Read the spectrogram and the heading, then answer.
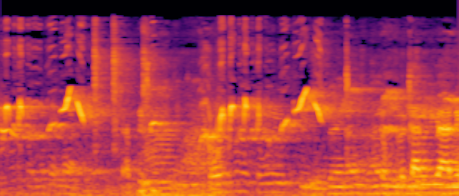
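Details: White-rumped shama, called a promising contest bird, singing sharp rising whistles and harsher squawky phrases in bursts, with a man's voice and low background noise underneath.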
